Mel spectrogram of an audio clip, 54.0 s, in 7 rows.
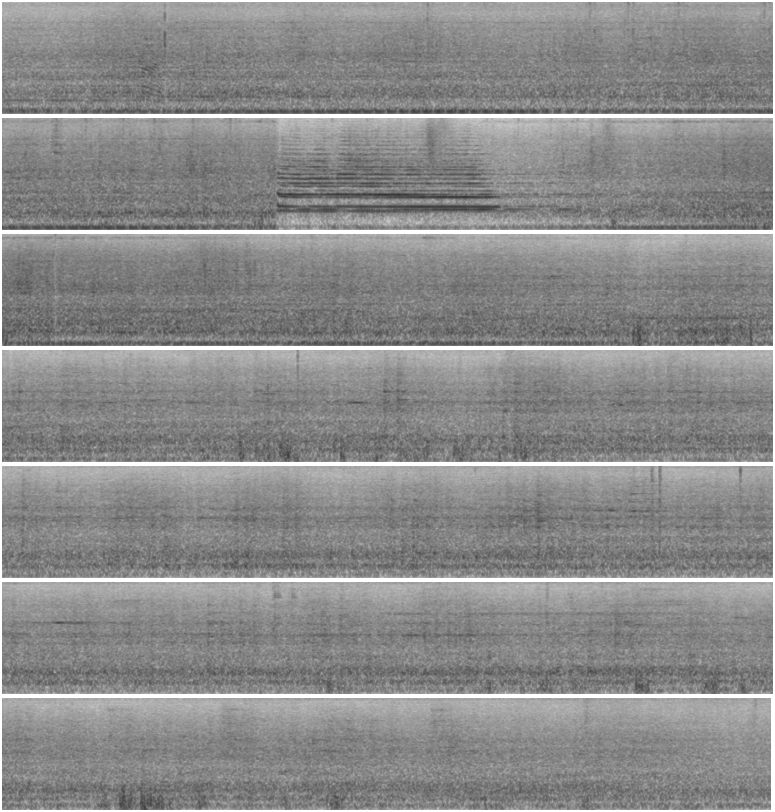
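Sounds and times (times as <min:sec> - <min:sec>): train wheels rumbling on rail: 0:00.0 - 0:53.9
train horn: 0:10.4 - 0:16.3.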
